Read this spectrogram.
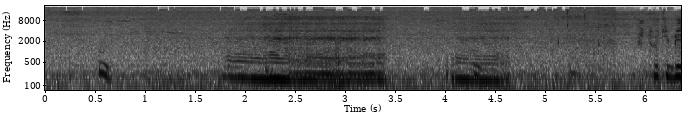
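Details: Snoring from Cleopatra, apparently a pet cat, lying beside the owner, loud over the TV. Two long, low, rattling snores on inhalation, with a brief click and room noise.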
